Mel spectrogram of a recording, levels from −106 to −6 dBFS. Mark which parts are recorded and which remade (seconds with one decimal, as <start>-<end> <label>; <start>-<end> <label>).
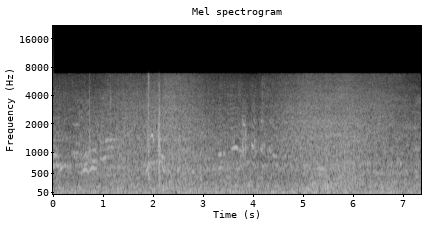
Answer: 0.0-5.2 recorded; 5.2-6.0 remade; 6.0-6.7 recorded; 6.7-7.4 remade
